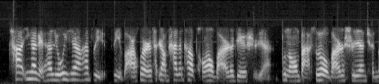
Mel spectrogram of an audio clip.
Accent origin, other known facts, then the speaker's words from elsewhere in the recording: Beijing, China; 啊，我来自北京。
